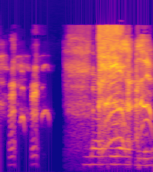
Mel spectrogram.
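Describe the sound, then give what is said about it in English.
A cough from someone bothered by allergies: a couple of short voiced bursts, a brief pause, then a longer, rough, noisy cough. “So if you hear me kind of coughing and snarfing and stuff.”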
